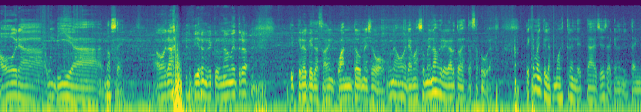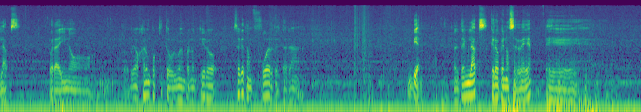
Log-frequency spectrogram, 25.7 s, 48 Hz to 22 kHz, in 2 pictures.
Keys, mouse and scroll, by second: 16.4 scroll down 1, 17.3 scroll up 1, 18.2 click, 19.2 scroll down 1, 21.0-25.6 drag.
